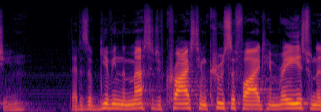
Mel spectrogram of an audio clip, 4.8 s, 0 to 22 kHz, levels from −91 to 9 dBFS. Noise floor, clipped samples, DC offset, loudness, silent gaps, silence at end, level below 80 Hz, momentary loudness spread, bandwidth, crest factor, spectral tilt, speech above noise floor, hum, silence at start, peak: -62 dBFS; under 0.1%; under 0.1%; -24 LUFS; none; 0 s; -64 dBFS; 18 LU; 16 kHz; 18 dB; -5.5 dB/octave; 38 dB; none; 0 s; -6 dBFS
